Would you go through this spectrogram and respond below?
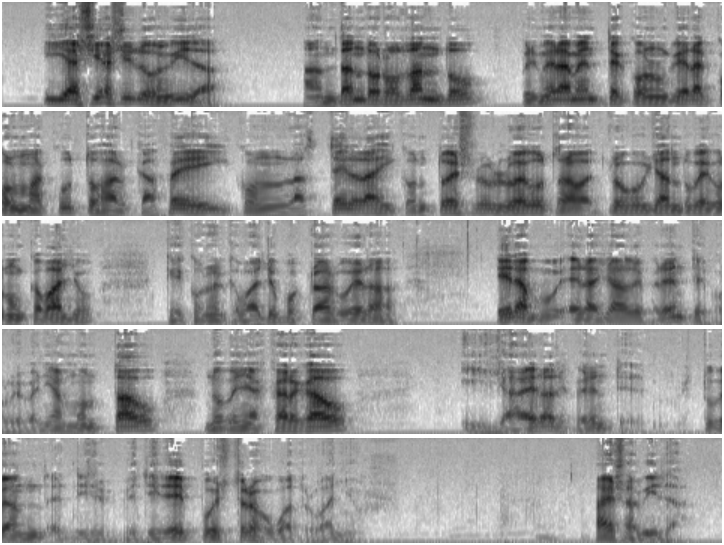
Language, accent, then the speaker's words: Spanish; Navafrías, Spain; Bueno, pues yo me crié en Navafrías.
